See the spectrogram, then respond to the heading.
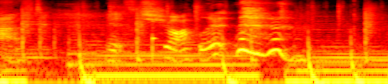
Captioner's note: laughs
